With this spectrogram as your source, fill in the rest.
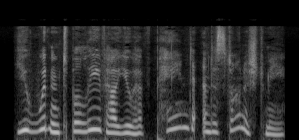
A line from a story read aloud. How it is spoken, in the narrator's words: cried the prince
